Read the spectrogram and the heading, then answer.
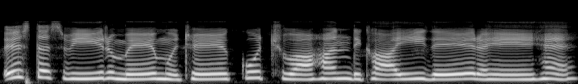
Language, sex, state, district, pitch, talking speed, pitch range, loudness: Hindi, female, Madhya Pradesh, Katni, 250 Hz, 105 wpm, 235-265 Hz, -11 LUFS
